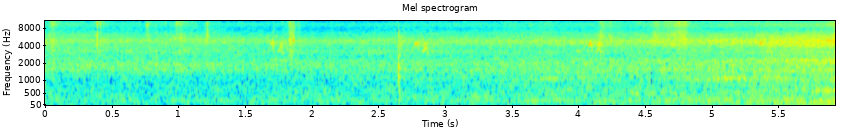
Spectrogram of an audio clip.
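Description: Approaching train at a closed level crossing: a steady rumble that slowly grows louder toward the end, with a single sharp click about two and a half seconds in.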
